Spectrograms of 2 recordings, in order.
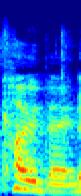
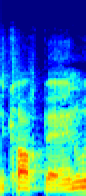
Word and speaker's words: Cockburn: It is spelt C-O-C-K-B-U-R-N. – That's pronounced Coburn. – It's got, well, you wouldn't go around calling yourself Mrs. Cockburn, would you? – So. No one's actually going to say Coburn. Everyone's going to say Cockburn.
